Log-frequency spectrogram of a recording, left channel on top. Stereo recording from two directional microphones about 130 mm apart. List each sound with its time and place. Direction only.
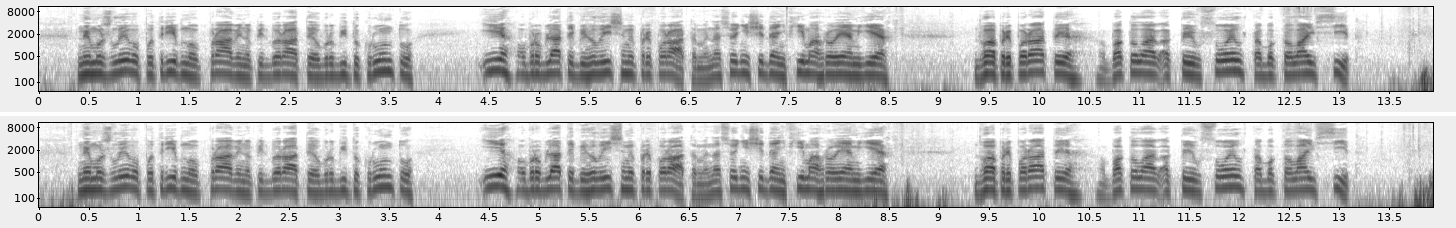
0.3 s a man's voice: 30° right (ahead or behind)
